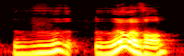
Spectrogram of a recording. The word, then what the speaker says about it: Louisville: Well, yeah, so in Louisville, I'm trying to like say that.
